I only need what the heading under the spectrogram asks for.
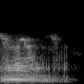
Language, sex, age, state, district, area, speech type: Santali, male, 45-60, West Bengal, Malda, rural, conversation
